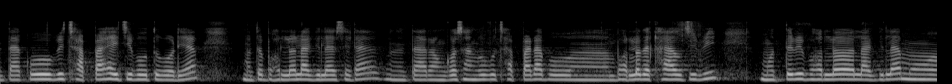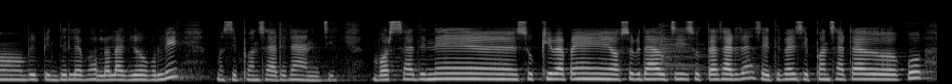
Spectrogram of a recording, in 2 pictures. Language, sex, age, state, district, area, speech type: Odia, female, 45-60, Odisha, Dhenkanal, rural, spontaneous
